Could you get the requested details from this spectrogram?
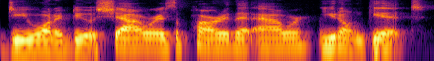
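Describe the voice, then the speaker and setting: A woman judge with a fairly low voice presides in a courtroom. She rattles through formal legal questions and admonishments in a practiced, businesslike way. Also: steady tone. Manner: formal, brisk legal recitation. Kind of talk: courtroom proceedings.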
